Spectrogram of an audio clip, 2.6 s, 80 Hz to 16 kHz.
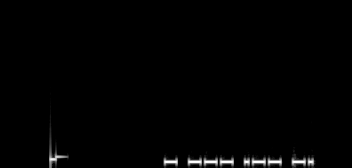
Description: Morse code, heard as a keyed tone, about 40 wpm, 700 Hz. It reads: TOWN
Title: Sentences from Top 500 Words - New Word Drill - 40wpm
